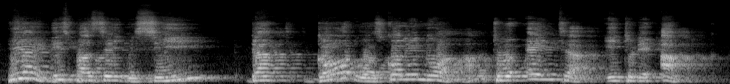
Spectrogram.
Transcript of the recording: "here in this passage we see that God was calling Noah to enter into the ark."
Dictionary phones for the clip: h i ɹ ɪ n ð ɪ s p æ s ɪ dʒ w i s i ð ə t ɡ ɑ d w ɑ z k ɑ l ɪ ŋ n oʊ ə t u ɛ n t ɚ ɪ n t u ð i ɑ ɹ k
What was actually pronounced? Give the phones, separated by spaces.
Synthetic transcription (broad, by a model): h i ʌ ɪ n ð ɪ s p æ s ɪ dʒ w i s i ð ə t ɡ ɑ d w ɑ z k ɑ l ɪ ŋ n oʊ ə t u ɛ n t ɚ ɪ n t u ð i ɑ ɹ k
